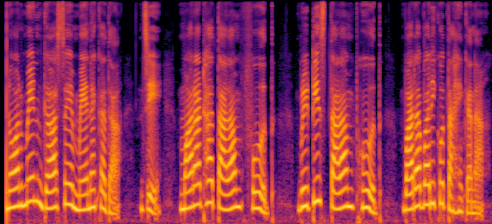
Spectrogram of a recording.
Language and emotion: Santali, neutral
